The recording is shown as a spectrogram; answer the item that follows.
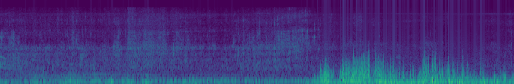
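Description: Wind buffeting the phone's microphone: a low rumble that turns loud and gusty about five seconds in.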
